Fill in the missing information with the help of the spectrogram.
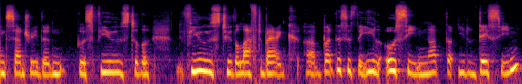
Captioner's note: french; french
